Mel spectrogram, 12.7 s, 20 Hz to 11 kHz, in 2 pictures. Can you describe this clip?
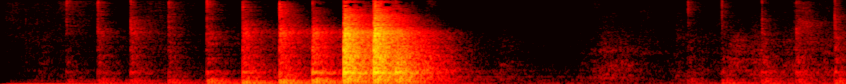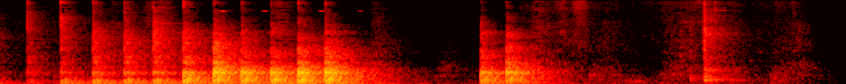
Sound of a hammer. Sound recorded with a ZOOM H4N Pro.
Son de marteau. Son enregistré avec un ZOOM H4N Pro.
